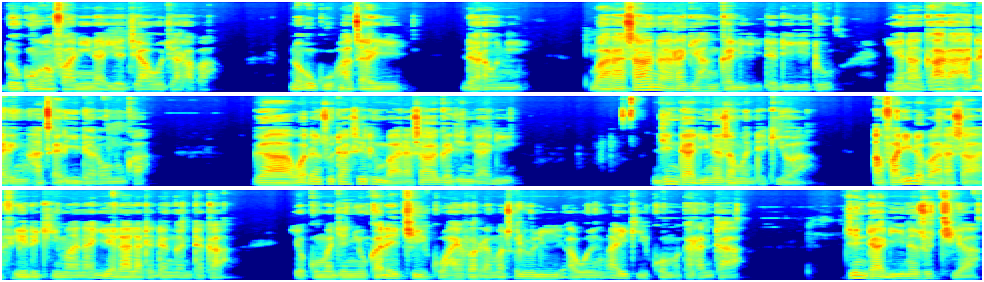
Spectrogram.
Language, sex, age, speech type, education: Hausa, male, 15-29, spontaneous, secondary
